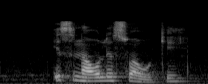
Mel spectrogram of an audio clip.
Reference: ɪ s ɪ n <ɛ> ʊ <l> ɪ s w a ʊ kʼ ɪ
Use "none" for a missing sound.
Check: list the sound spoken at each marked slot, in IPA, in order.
a, l

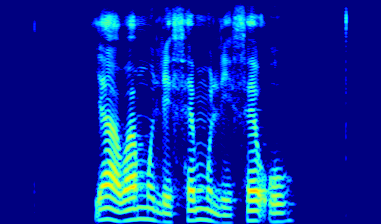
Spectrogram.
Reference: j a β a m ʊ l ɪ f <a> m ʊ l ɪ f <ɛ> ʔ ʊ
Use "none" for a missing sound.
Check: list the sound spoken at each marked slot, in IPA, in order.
ɛ, ɛ

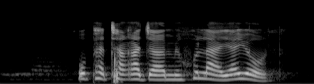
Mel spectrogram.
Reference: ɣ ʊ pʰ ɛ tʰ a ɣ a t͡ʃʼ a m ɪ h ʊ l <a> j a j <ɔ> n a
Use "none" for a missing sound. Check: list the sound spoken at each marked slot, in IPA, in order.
a, ɔː

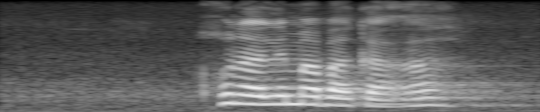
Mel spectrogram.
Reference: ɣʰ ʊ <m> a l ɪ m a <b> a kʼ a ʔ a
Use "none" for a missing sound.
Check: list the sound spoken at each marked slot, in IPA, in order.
n, b

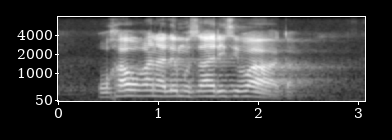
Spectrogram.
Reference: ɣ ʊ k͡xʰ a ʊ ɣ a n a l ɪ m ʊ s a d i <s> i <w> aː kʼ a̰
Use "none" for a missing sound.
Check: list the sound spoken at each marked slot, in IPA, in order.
s, w

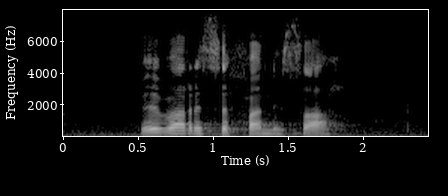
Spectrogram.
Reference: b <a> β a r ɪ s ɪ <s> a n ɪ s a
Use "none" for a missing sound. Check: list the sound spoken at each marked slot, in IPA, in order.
ɛ, f

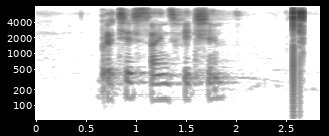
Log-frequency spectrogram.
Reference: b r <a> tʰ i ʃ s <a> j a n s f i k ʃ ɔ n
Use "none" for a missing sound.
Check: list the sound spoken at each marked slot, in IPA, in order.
i, a

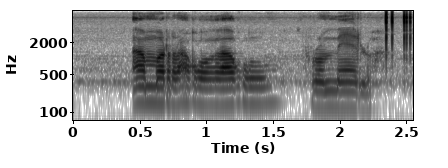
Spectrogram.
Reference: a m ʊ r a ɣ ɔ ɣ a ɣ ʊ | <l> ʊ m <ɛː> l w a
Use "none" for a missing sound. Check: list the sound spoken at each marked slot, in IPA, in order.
r, ɛː

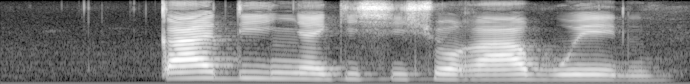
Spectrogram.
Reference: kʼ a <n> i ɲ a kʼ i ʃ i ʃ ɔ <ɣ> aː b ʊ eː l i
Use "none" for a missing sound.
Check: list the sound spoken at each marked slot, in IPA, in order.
d, ɣ

